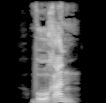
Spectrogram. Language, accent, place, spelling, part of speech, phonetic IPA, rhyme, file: German, Germany, Berlin, woran, adverb, [voˈʁan], -an, De-woran.ogg
- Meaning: on what, at what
